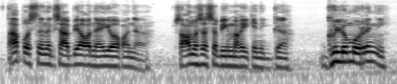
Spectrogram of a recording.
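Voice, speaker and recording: A man's voice: medium pitch, a little fast, fairly bright tone, lightly acted. A young man with a Filipino accent playing a caring but exasperated college boyfriend in an intimate audio roleplay, talking casually and earnestly in mixed Tagalog and English. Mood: frustrated, hurt. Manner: casual Taglish, coaxing and earnest.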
